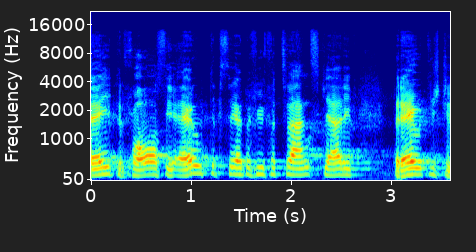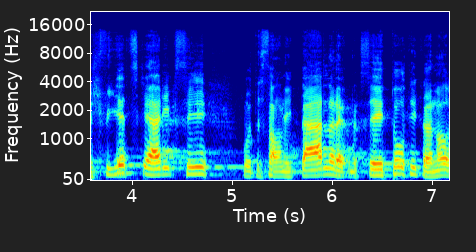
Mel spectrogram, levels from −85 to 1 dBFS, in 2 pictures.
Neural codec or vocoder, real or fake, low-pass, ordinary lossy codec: codec, 44.1 kHz, 2.6 kbps, SNAC; fake; 14.4 kHz; none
